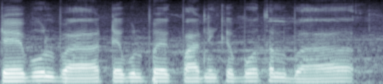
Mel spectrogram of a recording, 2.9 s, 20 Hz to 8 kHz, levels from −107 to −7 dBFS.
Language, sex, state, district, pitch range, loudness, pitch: Bhojpuri, male, Jharkhand, Palamu, 125-135 Hz, -17 LUFS, 130 Hz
